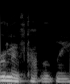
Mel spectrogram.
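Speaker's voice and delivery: low mutter under the breath, half to oneself. Retelling how a show guest muttered to herself: imitating Ashley muttering under her breath. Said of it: "she would mutter under her breath".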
